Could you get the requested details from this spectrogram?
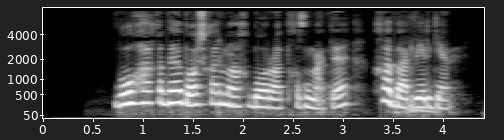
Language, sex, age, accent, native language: Uzbek, female, 18-24, Navoiy, Uzbek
